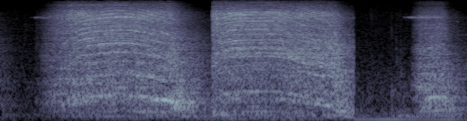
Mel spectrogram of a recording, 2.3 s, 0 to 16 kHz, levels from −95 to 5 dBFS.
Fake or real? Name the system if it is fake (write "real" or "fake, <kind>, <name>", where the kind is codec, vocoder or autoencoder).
real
